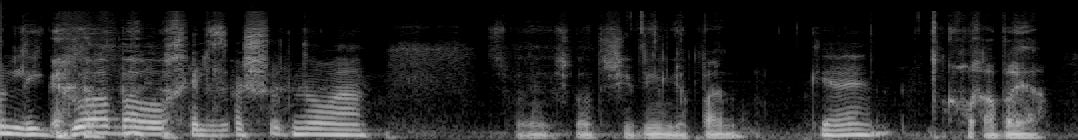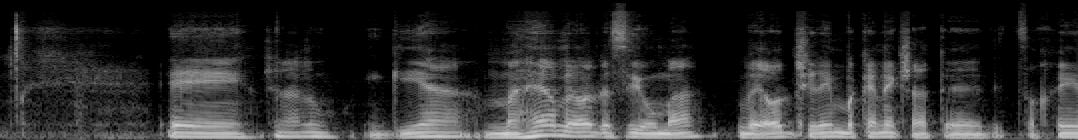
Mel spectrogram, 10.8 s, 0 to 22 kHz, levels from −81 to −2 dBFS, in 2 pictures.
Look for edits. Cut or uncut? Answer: cut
